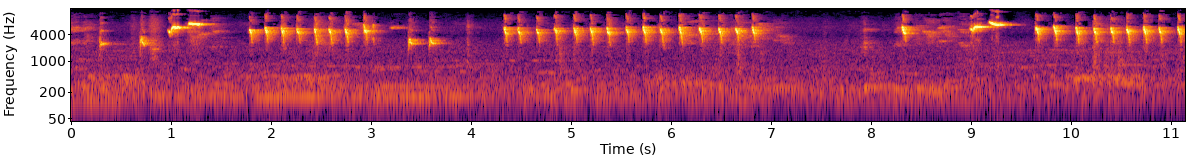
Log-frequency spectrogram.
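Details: Sunbird song used as a masteran for songbird keepers: long runs of evenly spaced, high chip notes, about six per second, broken by a few lower notes and sharp, higher whistled flourishes.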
